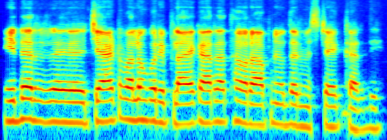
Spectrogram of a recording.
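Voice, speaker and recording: A man teaching an online language class, calm, affirming students with frequent hums. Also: a little high, moderate pace, smooth, dull audio. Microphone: video call.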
